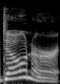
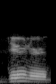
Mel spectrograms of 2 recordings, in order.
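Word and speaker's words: döner: Now, see, we always call it donor. Is it Dooner? It is Dooner. There are two dots above the O. Yeah. And it actually makes a U sound. Ah. Yeah. So that's how they pronounce it.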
